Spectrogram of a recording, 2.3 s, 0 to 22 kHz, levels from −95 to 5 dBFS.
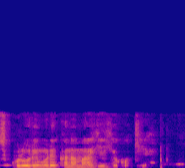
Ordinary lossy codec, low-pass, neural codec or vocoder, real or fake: AAC, 32 kbps; 7.2 kHz; vocoder, 44.1 kHz, 128 mel bands, Pupu-Vocoder; fake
